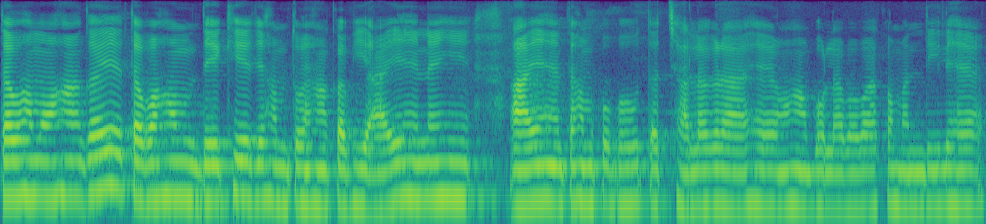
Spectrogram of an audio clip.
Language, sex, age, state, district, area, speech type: Hindi, female, 45-60, Bihar, Begusarai, urban, spontaneous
